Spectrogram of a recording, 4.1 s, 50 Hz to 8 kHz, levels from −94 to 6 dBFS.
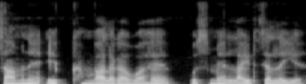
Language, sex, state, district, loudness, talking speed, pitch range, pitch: Hindi, male, Jharkhand, Deoghar, -19 LUFS, 160 wpm, 140-155 Hz, 145 Hz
